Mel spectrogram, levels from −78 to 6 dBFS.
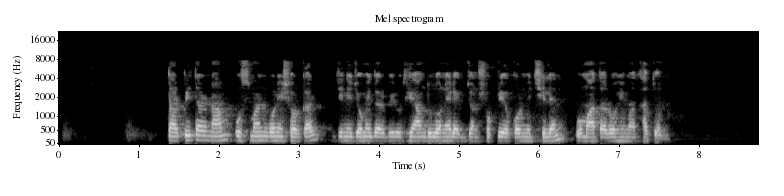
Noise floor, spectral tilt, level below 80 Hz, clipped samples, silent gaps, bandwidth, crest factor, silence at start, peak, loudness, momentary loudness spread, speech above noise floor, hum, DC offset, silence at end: -74 dBFS; -6 dB/octave; -56 dBFS; under 0.1%; none; 8 kHz; 16 dB; 1.35 s; -2 dBFS; -16 LUFS; 7 LU; 59 dB; none; under 0.1%; 1.15 s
